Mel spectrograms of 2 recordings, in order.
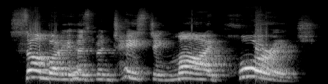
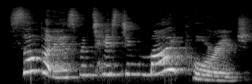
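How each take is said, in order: First: It is said in a big, deep voice. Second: It is said in a middle-sized, medium voice.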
